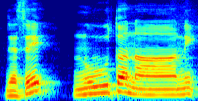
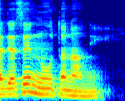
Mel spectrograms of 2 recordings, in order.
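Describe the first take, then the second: First: नूतनानि slowly, with a light stress on the syllable before the short final i. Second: नूतनानि with the final i stretched long, no stress on the vowel before it; the wrong way: draw the last i of नूतनानि out long; नूतनानि ending in a long ii. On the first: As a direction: say नूतनानि with a short i at the end and lean on the vowel before it. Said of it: "पिछले स्वर पे अगर थोड़ा सा बलाघात करेंगे". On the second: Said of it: "फिर ये आपका बड़ा हो जाएगा". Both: Shown as a demonstration.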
